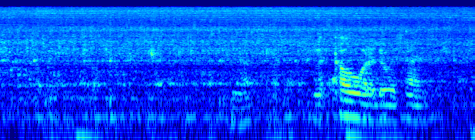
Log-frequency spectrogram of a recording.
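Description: Water runs from a tap into a container.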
